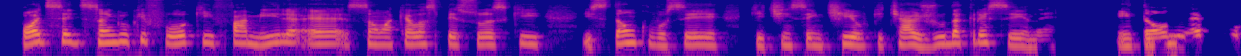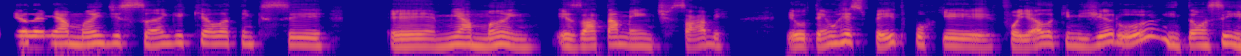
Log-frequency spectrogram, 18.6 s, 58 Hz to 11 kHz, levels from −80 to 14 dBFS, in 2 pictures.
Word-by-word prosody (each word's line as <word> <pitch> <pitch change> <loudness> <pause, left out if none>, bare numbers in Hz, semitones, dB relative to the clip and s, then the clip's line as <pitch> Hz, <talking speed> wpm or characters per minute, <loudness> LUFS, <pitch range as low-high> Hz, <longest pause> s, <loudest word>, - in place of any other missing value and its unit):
Pode 215 0 +7
ser 230 +1 +2
de 205 - -7
sangue, 215 0 +2
o - - -1
que 245 - -6
for. 195 -2 0
Que 200 +1 -6
família 195 +2 0
é 190 -2 0
são 175 -1 -3
aquelas 175 +1 -1
pessoas 175 -1 -3
que 180 0 -7 0.3
estão 200 +1 +1
com 205 -4 -13
você, 165 +1 -3 0.2
que 155 - -7
te 155 +2 -5
incentivam, 160 +1 -2
que 155 -2 -12
te 170 - -4
ajuda 175 +4 +2
a - - -6
crescer, 200 -7 -2
né." 135 0 -14 0.5
Então, 155 +3 +1
não 195 0 -3
é 205 - +4 0.2
porque 415 - -8
ela 195 0 +6
é 190 - +2
minha 190 -1 +6
mãe 180 +2 +3
de 195 +1 -1
sangue 190 0 0
que 200 0 -5
ela 190 0 +2
tem 185 -1 -7
que - - -10
ser, 165 -2 -2 0.5
eh, 145 +1 +3
minha 175 +4 +3
mãe 155 -3 0
exatamente, 150 +1 +1
sabe? 155 +1 -3 0.4
Eu 150 - +3
tenho 150 +6 -1
respeito 215 -1 +2
porque 150 -6 -1
foi 135 0 +2
ela 190 +5 +3
que 180 -2 -8
me 155 -2 -4
gerou, 285 - +3
então 165 - 0
assim, 165 +1 +1
175 Hz, 185 wpm, -24 LUFS, 155-195 Hz, 0.5 s, Pode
